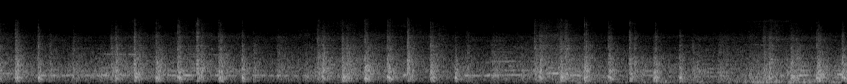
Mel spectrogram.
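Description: Train wheels or brakes squeal faintly.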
